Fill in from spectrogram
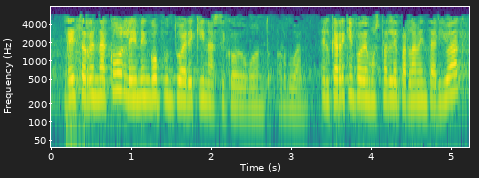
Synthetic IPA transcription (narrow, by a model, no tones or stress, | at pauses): ɡajse̞rend̪ako̞le̞ːne̞ŋɡo̞punt̪uaɾe̞kinasiko̞ðuɣoɾðuan | e̞lkare̞kimpo̞ð̞e̞mo̞st̪ald̪e̞paɾlame̞nt̪aɾio̞ak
